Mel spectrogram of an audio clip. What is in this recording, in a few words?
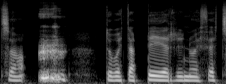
"byr", Welsh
